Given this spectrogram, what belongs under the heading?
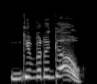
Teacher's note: The V connects to it, and the T connects to A.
